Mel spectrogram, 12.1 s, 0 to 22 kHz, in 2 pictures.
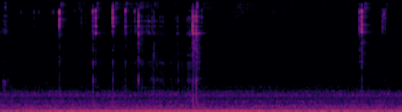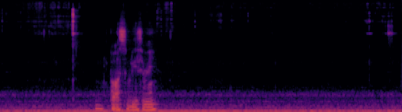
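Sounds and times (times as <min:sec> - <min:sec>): steady low hum: 0:00.0 - 0:12.0
small metallic clicks and ticks: 0:00.8 - 0:03.2.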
